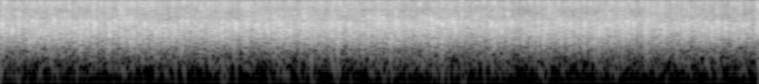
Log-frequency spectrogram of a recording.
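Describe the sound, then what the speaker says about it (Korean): Sustained applause from an audience at a televised military training camp event in Korea, a dense, steady wash of many hands clapping at even loudness throughout with no talk. "박수 한번 주세요."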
